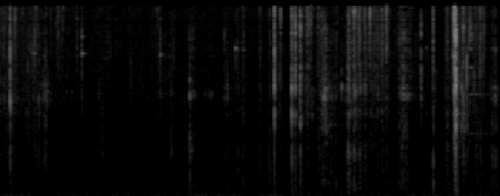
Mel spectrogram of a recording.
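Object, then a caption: Solid soap bar. A metal box-cutter blade shaves chunky flakes off a solid white soap bar with a green edge. The result is quiet, dry, bright scraping and crisp crunching cuts that end abruptly, with the sharpest crunch near the end.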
